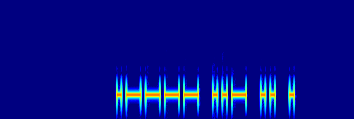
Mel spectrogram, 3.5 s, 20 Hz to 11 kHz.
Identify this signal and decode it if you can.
Morse code, heard as a keyed tone, about 25 wpm, 700 Hz. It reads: 1UIE
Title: Four Challenging Letter-Number Combinations 25wpm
